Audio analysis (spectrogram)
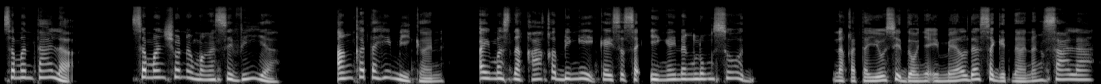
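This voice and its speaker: A woman's voice: fairly high pitch, dark tone, dry recording, studio quality. A woman reading a scripted dramatic story as an audiobook narrator, in a solemn, theatrical manner.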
